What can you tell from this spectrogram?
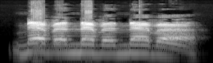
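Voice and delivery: loud, high repeated cry; crying Boggis. Acted. Boggis crying out his oath to the others. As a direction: hammer each never harder. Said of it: "cried Boggis".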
